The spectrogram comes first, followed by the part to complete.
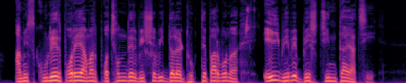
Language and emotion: Bengali, fearful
